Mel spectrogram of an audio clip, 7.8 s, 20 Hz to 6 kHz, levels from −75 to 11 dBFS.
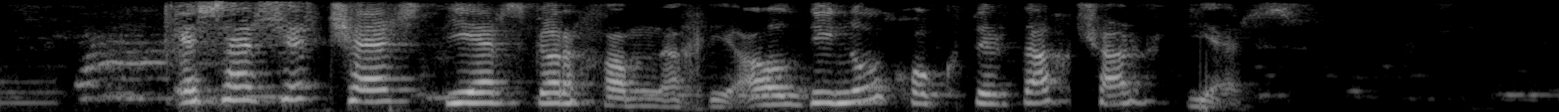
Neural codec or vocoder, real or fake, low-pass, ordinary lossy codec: none; real; 5.4 kHz; Opus, 16 kbps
